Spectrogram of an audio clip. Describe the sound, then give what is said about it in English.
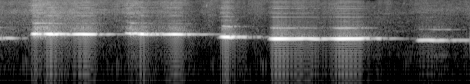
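A person whistles the opening bars of the Crow football song: a short, clear melody of sustained notes that step gradually downward in pitch, with brief breaths between phrases and no talking. “she always noticed me just always doing the start of the Crow song.”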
